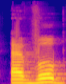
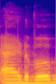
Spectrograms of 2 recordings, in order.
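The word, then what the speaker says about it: adverb: तो अच्छा, ये ध्यान रखना, ये ए और वी के बीच में डी साइलेंट नहीं होता। कुछ लोग इसे भी एवर्ब कह रहे हैं, एवर्ब, है ना। इतना भी कूल नहीं बनना, इतना रैपर डैपर भी नहीं बनना। एवर्ब, एवर्ब नहीं है, ये एडवर्ब ही है।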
